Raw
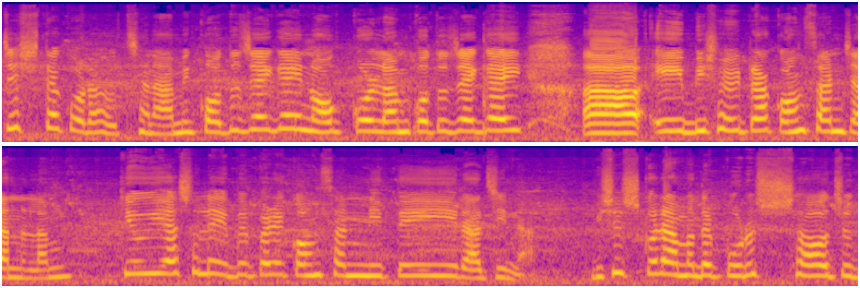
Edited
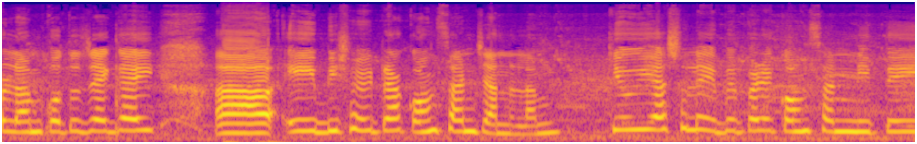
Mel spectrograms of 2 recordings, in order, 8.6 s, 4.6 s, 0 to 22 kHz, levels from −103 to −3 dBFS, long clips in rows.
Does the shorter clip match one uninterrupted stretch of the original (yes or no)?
yes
